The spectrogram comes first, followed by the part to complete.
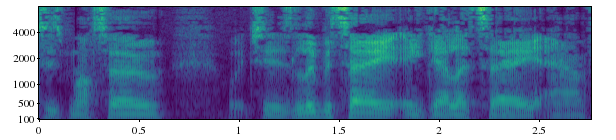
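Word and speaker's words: égalité: know them know that if there's an accent above the e at the end of the word in French you pronounce the e will under the start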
